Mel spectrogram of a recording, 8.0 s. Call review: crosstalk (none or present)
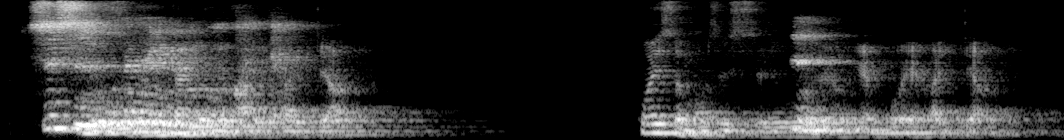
present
